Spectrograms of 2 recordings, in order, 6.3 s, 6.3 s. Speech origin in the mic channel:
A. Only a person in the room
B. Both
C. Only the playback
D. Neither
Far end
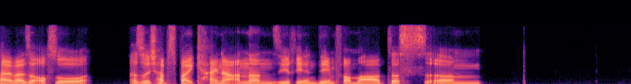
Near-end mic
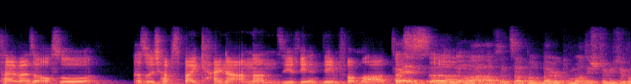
B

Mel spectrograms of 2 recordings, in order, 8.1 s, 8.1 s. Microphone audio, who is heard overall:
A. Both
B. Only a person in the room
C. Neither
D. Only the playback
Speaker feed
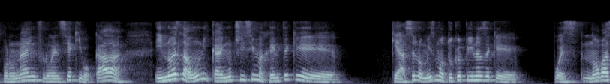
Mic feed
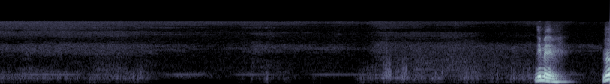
B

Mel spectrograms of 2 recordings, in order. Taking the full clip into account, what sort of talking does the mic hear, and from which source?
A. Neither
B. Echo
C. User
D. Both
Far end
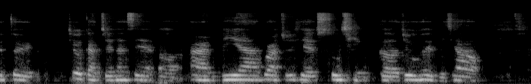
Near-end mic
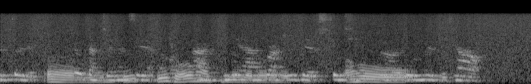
D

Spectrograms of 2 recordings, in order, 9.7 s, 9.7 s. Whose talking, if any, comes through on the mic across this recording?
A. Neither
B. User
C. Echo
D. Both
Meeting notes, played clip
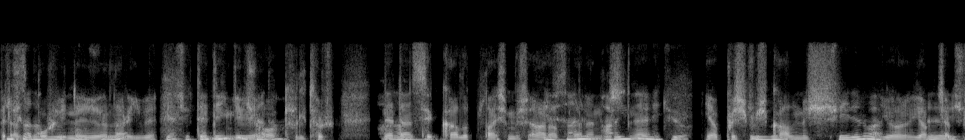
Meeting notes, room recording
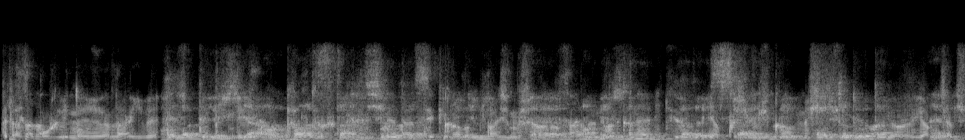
D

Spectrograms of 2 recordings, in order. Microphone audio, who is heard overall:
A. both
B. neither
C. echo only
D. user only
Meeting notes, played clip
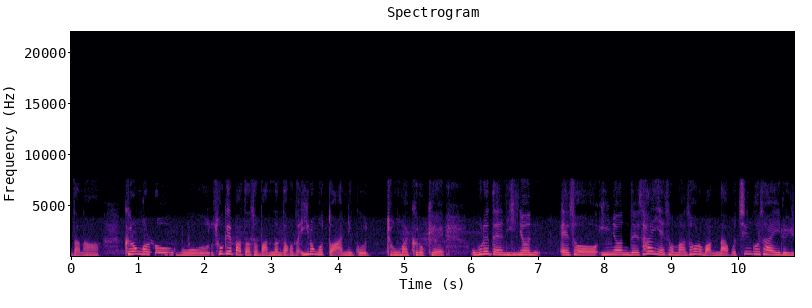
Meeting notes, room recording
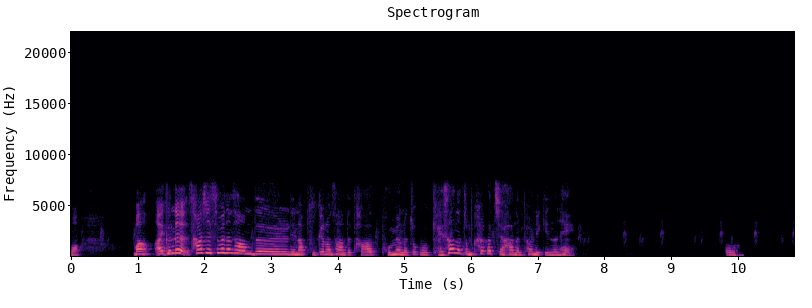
D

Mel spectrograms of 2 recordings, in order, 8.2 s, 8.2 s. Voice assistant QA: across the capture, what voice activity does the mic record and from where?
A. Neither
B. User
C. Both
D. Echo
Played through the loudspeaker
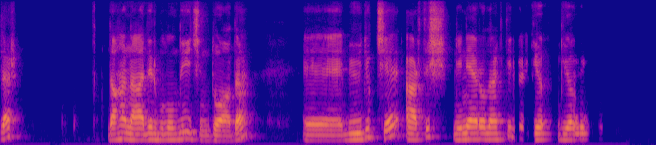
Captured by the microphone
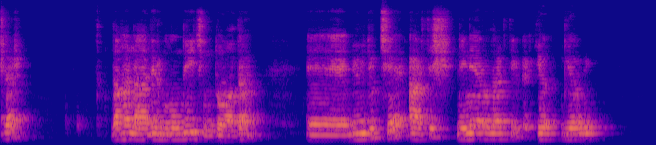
D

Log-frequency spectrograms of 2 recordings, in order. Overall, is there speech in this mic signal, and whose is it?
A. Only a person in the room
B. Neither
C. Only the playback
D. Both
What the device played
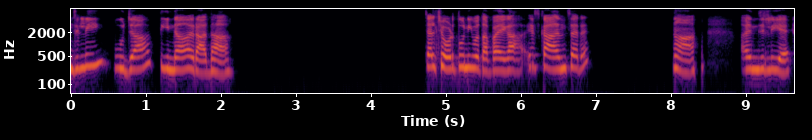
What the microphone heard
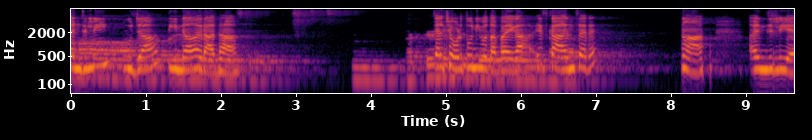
D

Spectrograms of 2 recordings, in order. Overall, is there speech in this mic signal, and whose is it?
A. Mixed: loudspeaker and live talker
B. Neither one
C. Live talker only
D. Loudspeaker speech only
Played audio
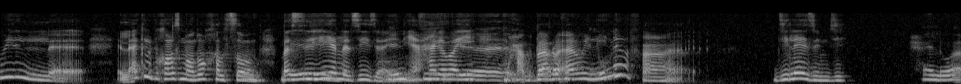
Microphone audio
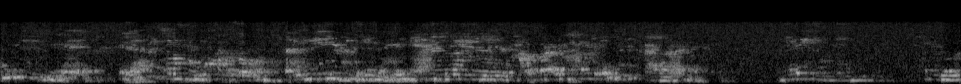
D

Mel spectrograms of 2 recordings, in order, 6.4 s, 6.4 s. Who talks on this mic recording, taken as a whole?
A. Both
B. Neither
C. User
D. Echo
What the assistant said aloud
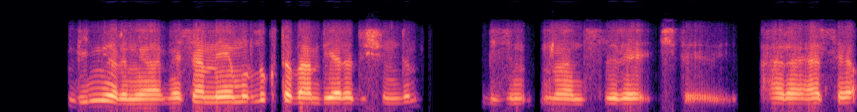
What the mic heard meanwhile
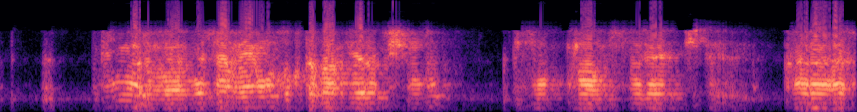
D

